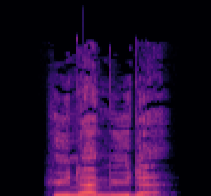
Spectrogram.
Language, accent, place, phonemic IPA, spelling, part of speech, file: German, Germany, Berlin, /ˈhyːnɐˌmyːdə/, hühnermüde, adjective, De-hühnermüde.ogg
- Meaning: polluted with chicken parasites etc (of soil)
